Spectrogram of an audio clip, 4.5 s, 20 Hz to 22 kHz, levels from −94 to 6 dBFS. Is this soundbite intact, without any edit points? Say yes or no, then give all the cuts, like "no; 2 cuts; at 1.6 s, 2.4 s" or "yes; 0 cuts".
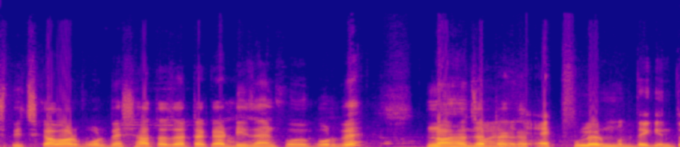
no; 1 cut; at 3.5 s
